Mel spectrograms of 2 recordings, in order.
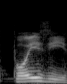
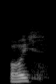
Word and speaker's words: Boise: Yeah, It's Boyce. it's Boise. That's how they pronounce it.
